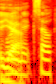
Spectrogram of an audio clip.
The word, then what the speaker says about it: Voynich: Okay, we're going to go with Voynich.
